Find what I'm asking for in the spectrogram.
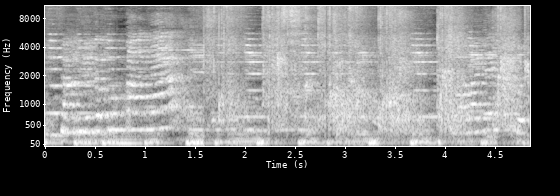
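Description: A group of students stands and sings a children's song about the food chain, clapping hands roughly in time as they sway. The claps are steady, close and loud, mixed under the singing voices.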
